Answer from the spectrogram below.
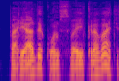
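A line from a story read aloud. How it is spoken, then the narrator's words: Plain. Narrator (Russian): сказал он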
